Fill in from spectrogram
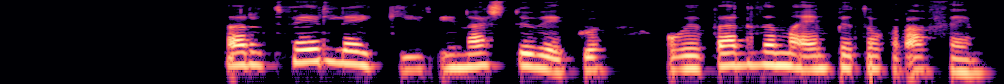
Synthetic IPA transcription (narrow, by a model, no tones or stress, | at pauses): θaðɾɛɾʏ̥t̪ʰveːjɾleːjcɪɾinajst̪ʏvɪːkʏ | ɔɣvɪðvɛɾðʏmaejnpet̪ɔhkaɾa̰ðθejm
